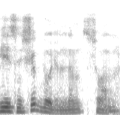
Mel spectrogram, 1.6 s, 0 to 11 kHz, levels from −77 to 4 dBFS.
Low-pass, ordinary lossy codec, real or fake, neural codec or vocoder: 7.2 kHz; AAC, 64 kbps; fake; codec, 16 kHz, 4 kbps, FreqCodec, smaller model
